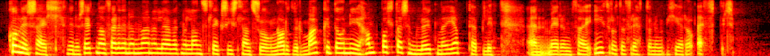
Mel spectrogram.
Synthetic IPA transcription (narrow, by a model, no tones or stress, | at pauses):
kʰɔːmɪsaːjlvɪðʏmsejt̪̚naːwfɛɾðɪnɛnvaːnalɛɣavɛknalant̪slejksist̪lant̪sɔɣnɔɾðʏɾmaːkɛt̪ownijʏɦant̪̚pɔl̥t̪asɛmlœːɥkmɛðjapn̥t̪ʰɛplɪɛ̰nmeːjɾaʏmθaðiːθɾowht̪afɾjɛht̪ɔnʏmçɛːɾawʔɛft̪ɪɾ̥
